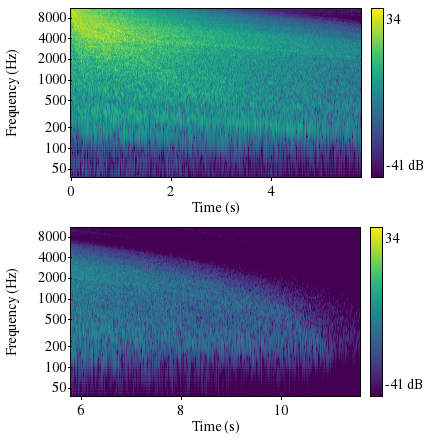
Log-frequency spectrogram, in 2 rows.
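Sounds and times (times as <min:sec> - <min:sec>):
downlifter sound effect: 0:00.0 - 0:06.3.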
